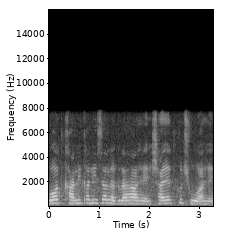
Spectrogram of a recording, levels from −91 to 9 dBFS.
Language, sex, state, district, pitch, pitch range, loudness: Hindi, female, Uttar Pradesh, Ghazipur, 250 Hz, 235-275 Hz, -16 LUFS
